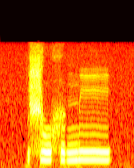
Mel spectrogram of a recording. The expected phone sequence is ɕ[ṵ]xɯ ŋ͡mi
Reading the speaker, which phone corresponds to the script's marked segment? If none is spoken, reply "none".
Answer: u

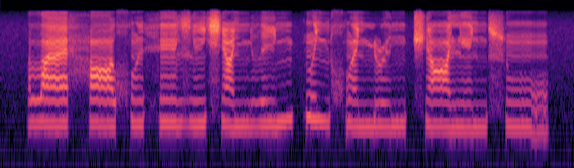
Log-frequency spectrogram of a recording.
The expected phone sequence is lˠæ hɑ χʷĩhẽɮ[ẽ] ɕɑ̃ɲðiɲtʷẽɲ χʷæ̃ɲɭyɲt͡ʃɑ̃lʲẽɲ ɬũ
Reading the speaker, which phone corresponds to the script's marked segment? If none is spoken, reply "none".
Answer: ĩ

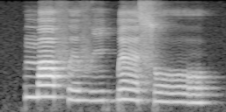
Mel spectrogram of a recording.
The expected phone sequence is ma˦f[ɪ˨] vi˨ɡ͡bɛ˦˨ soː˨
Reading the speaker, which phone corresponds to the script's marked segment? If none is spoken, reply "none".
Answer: ɪ˨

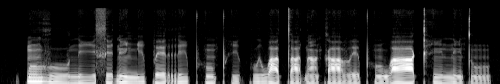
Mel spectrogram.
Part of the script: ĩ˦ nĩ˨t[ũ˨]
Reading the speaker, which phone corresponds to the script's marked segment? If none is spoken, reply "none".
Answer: ũ˨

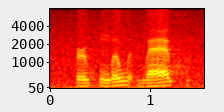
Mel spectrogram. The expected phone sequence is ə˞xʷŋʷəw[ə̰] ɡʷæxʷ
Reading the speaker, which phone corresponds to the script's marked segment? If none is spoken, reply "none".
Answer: ə̰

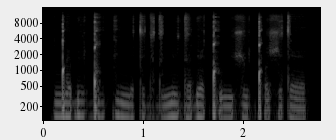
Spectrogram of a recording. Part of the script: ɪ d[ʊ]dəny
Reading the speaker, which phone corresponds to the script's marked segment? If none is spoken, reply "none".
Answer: ʊ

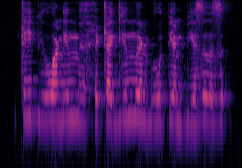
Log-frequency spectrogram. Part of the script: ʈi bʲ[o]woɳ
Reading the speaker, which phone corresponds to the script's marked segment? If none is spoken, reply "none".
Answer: o̤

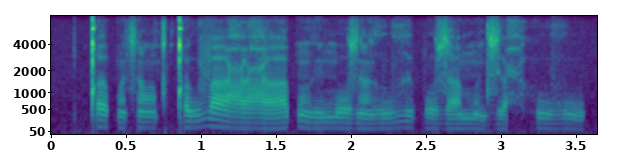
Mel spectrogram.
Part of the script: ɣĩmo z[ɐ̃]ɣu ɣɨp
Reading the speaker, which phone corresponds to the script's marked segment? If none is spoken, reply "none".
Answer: ã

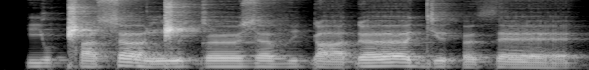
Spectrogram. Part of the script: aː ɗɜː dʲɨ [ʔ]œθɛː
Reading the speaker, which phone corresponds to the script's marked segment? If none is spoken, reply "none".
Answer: ʔ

